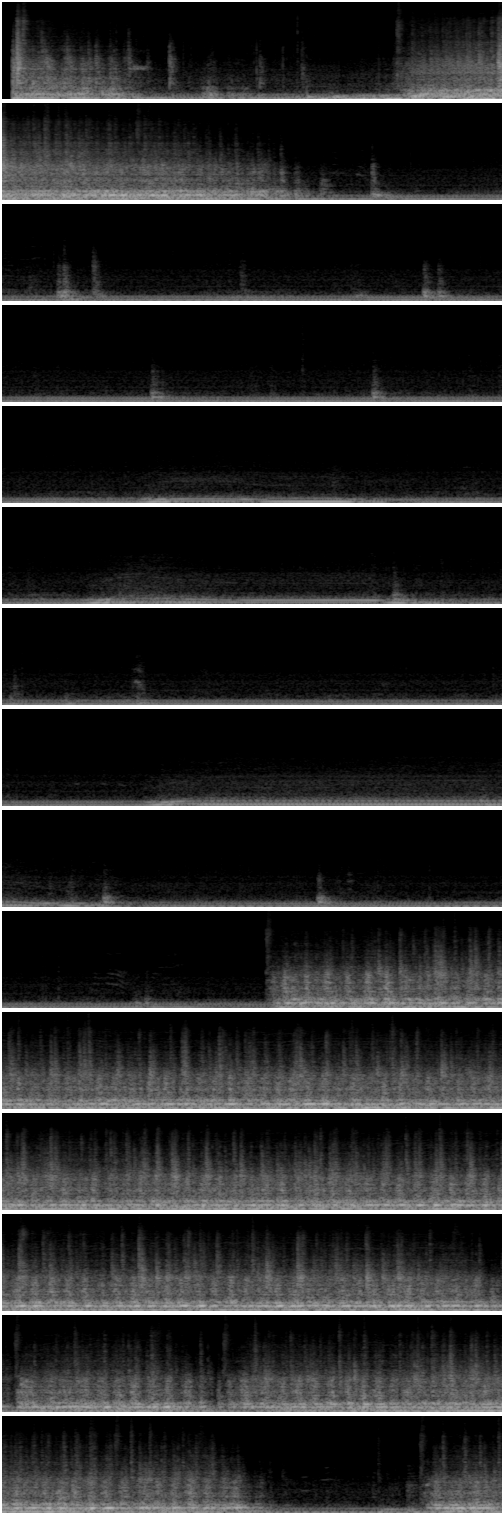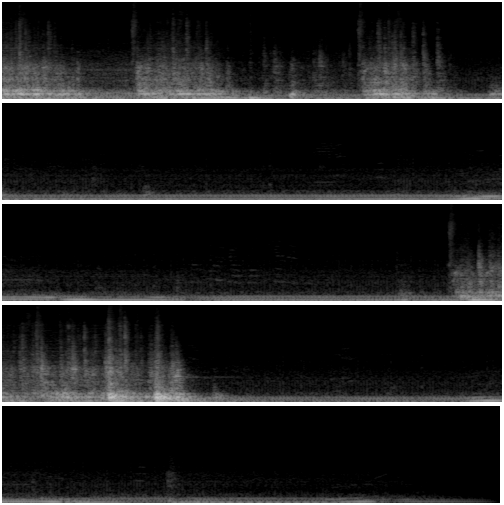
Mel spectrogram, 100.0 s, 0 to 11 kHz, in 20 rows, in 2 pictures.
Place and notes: Underwater Kakan, Croatia - (795) Anchoring Mesa recording
Recording from Mesa during anchoring.
Recorded with UNI mics of Tascam DR100Mk3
